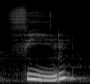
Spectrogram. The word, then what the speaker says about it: филь: Это филь, филь. 3 буквы, произносим его со смягчением в конце.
